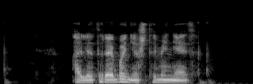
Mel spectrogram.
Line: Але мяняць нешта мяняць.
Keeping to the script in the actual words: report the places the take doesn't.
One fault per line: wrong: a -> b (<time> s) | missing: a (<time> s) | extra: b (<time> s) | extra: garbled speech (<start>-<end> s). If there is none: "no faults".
wrong: мяняць -> трэба (1.0 s)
